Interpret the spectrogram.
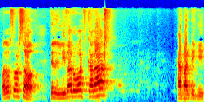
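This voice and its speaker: A young male biology teacher lectures to a room of students. His voice sits notably high. He drills each term over and over and keeps asking whether the class understands. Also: lively intonation, fairly quick. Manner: repeats terms and keeps checking understanding.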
